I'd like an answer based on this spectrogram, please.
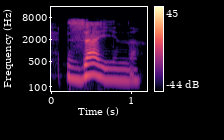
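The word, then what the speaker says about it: זין: un petit peu compliqué qui ressemble au vavin petit peu tordu ça se prononce zain à vous de réciter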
